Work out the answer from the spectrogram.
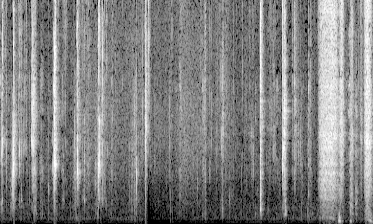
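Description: A person chewing food close to the microphone: irregular wet mouth clicks and crunches, thinning out about halfway through, then a short breathy rush near the end.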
